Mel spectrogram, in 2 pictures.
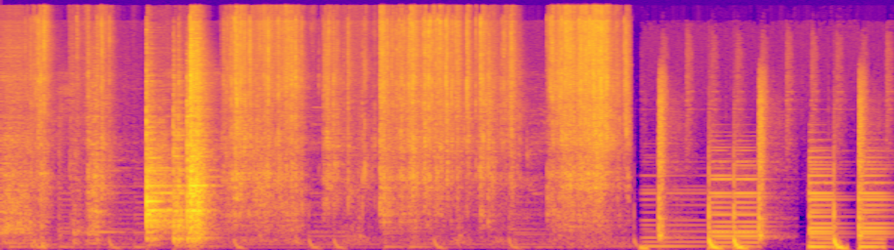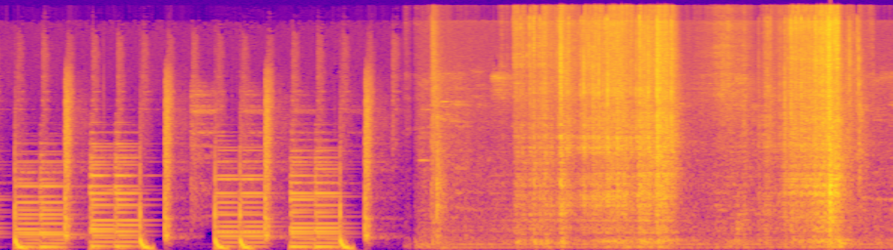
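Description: A knife cuts through a hard-frozen Snickers bar, giving a run of sharp, crunchy cracks and snaps in quick bursts between short pauses. The sounds are close and fairly loud, with rustling before and after.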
